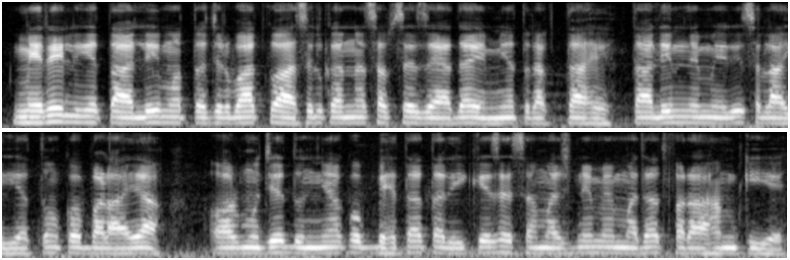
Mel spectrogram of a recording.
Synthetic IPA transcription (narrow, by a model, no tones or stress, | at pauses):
meːɾeliet̪aːliːmɔːɾt̪ɐd͡ʒɾɪbaːt̪̚koɦaːsɪlkɐɾnasɐbsezjaːd̪aɛɦmijət̪ɾɐkʰt̪aɦɛːt̪aːliːmnemeːɾisɐlaːɦijət̪õkobɐɽ̤aːja | ɔːɾmʊd͡ʒʱed̪ʊnijakobeɦt̪əɾt̪ɐɾiːkesesɐməd͡ʒʱnemẽmɐd̪əd̪fɐɾaːɦəmkiɛː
